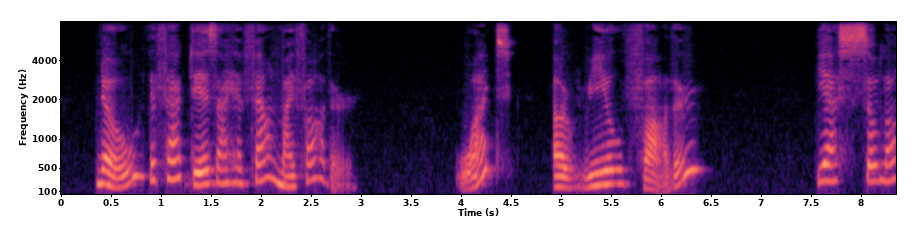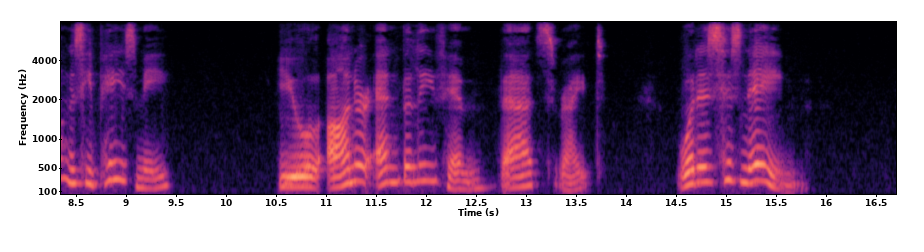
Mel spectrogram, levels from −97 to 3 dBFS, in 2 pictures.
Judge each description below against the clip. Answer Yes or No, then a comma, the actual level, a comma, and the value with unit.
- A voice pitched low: No, high, 235 Hz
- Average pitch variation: No, wide, 7.3 semitones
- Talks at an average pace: No, slow, 110 wpm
